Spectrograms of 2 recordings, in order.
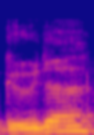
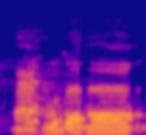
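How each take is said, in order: First: It is said with an American pronunciation. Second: It is said with an English pronunciation. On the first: "You Americans call it Gouda" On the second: "In England, Gouda"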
